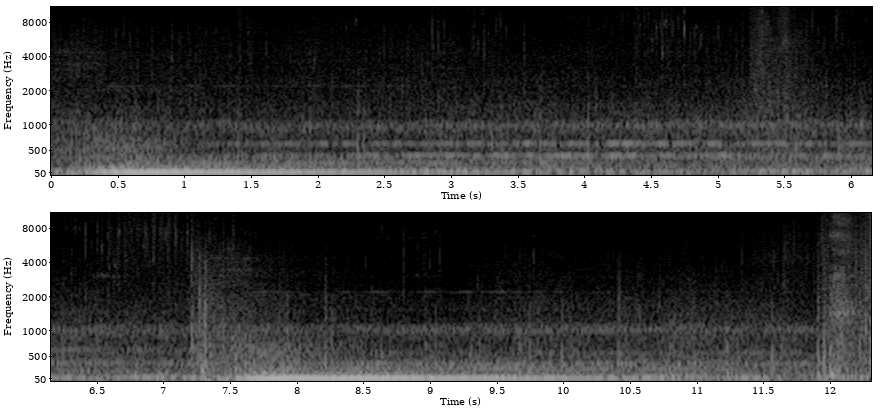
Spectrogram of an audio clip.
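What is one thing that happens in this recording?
Footsteps thud on wooden stairs.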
